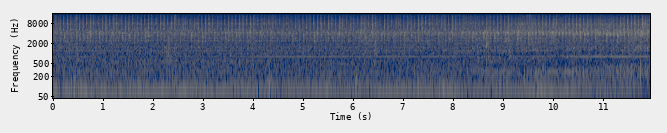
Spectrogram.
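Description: A 1979 GMC G7000 dump truck idles steadily with a low, even engine rumble and a faint hum from the dual-cylinder hoist raising the bed, continuous and close throughout with no talking.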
